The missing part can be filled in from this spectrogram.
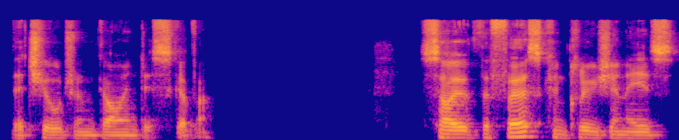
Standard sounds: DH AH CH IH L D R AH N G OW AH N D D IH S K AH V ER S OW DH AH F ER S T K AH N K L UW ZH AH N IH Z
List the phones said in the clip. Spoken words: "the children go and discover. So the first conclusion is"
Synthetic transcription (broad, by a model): DH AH CH IH L D R AH N G OW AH N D D IH S K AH V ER S OW DH AH F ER S K AH N K L UW ZH AH N IH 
